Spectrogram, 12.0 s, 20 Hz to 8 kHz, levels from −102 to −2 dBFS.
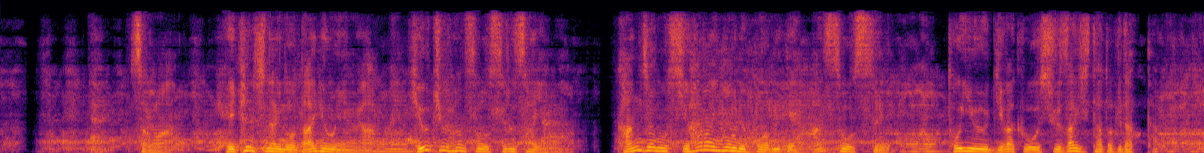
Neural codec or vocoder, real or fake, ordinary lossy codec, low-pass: codec, 16 kHz, 4.8 kbps, FACodec; fake; AAC, 48 kbps; 7.2 kHz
